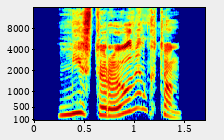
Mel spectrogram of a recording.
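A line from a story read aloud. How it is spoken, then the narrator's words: Startled exclamation. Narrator (Russian): опешив, воскликнула я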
